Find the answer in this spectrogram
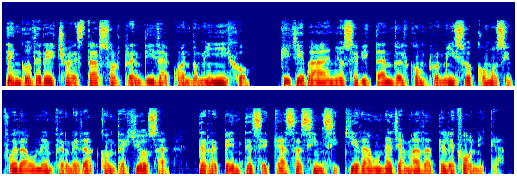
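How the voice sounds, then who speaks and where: A man with a deep, husky voice voicing a shrewd, warm older wealthy woman who questions gently but pointedly. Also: animated, brisk, hardly any pauses, no echo, studio quality. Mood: chiding. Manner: gently probing, affectionate.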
